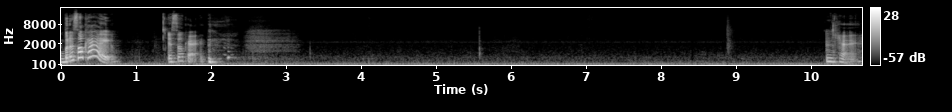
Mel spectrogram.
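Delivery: angry, on the verge of tears. A speaker says she is so angry she is going to cry; close to tears from anger. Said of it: "I literally am gonna cry because I'm so angry".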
